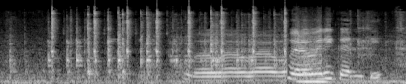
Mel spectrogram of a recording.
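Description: Hand-held spark gas lighter clicking repeatedly, several sharp clicks in about a second and a half, as it is used to light a gas stove burner.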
